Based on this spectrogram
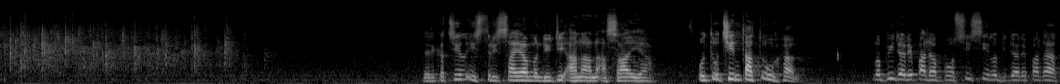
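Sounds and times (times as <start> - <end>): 
audience applause: 0.0 - 2.8
speech: 4.2 - 8.1, 8.7 - 10.5.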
